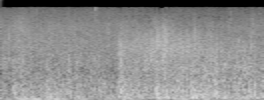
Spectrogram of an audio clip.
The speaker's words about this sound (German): Die Karsteinerhütte im Regen.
